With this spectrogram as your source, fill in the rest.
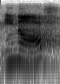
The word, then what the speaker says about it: enough: Nos vamos con el segundo repaso del día de hoy, que es enough. Recordemos pronunciación, esa GH suena como una F.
